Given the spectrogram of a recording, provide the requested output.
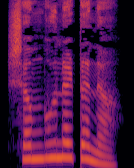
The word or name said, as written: ಶಂಭುನಟನ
